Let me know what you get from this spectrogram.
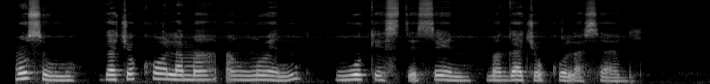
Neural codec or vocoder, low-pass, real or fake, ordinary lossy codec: vocoder, 44.1 kHz, 128 mel bands, Pupu-Vocoder; none; fake; none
